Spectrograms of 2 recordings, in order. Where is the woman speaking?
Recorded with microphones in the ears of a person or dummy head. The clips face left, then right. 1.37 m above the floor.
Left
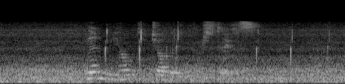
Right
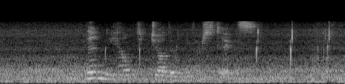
25° right (ahead or behind), 0.8 m; by 2.6 s 50° right (ahead or behind), 1.8 m.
